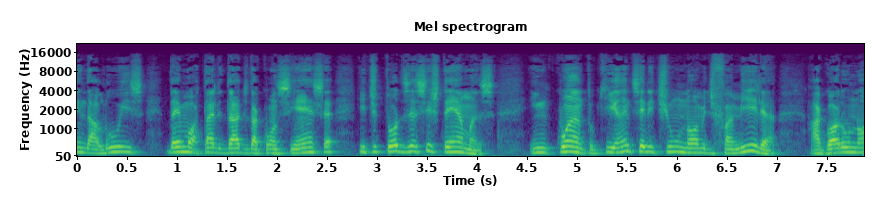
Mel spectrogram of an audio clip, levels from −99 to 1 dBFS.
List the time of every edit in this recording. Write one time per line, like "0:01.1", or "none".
none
